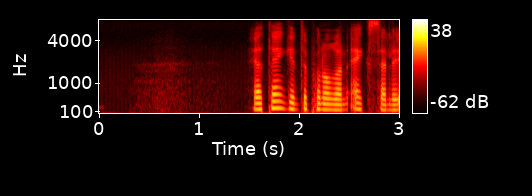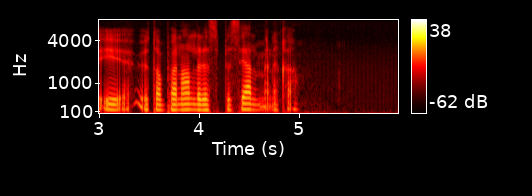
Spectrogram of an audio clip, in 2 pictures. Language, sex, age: Swedish, female, 23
